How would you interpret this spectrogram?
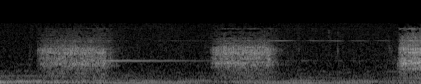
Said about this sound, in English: Somewhere out of a foggy dream, a telephone is ringing.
